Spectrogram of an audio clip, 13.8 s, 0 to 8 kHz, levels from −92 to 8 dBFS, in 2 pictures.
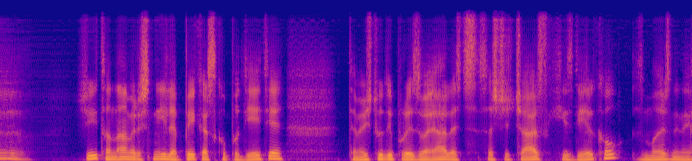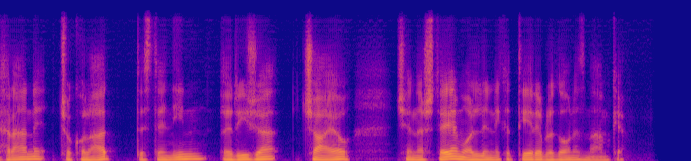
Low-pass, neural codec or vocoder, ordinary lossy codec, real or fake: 7.2 kHz; codec, 16 kHz, about 1 kbps, DyCAST, with the encoder's durations; none; fake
